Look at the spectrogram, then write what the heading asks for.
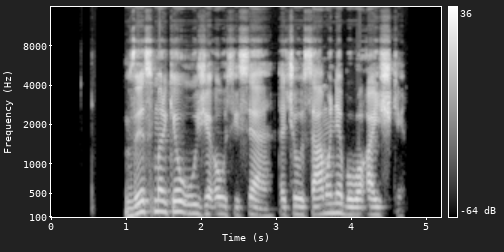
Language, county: Lithuanian, Kaunas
